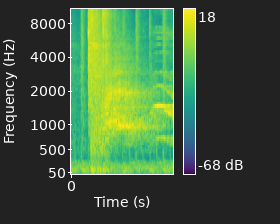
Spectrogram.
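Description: A sudden sharp shinai hit about a third of a second in, followed by a long kendo kiai shout for a kote strike that slowly falls in pitch, over background music with a steady beat.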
